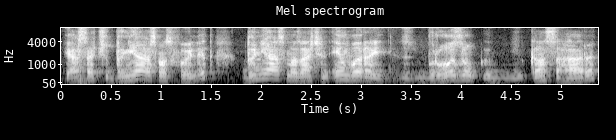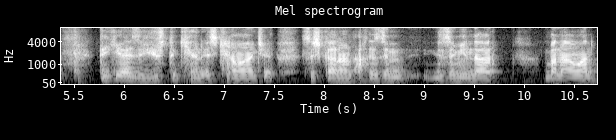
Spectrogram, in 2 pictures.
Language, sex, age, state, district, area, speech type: Kashmiri, male, 45-60, Jammu and Kashmir, Budgam, urban, spontaneous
